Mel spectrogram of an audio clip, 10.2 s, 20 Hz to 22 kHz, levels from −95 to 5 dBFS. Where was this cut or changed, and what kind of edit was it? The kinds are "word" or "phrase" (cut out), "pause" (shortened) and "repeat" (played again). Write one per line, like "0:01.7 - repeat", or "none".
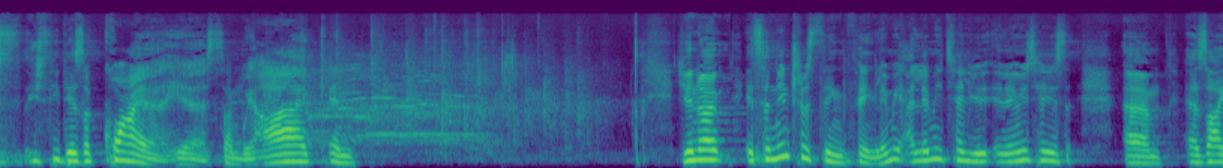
none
